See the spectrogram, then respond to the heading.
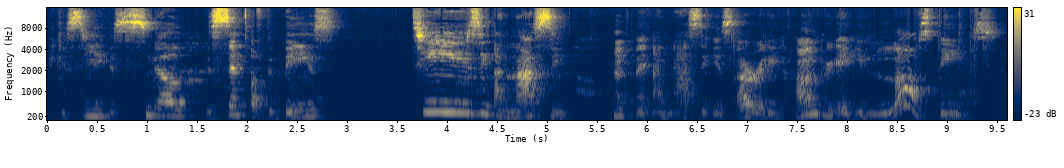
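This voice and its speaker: A woman reading a children's storybook aloud expressively, pausing to explain and put questions to her young listeners. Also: mid-range voice, sing-song. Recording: echoey room, distant mic, faint noise.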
